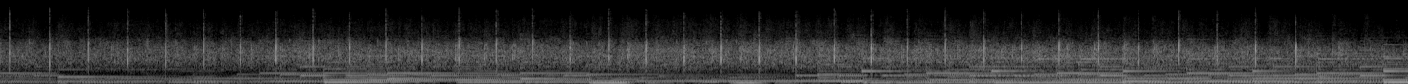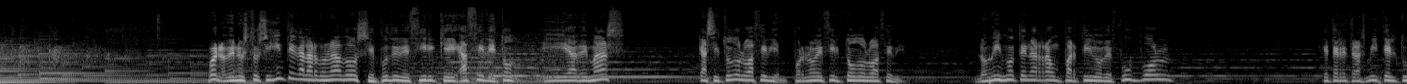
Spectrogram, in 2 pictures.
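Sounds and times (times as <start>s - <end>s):
audience applause: 0.0s - 15.4s
speech: 16.2s - 20.4s, 21.1s - 23.2s, 23.8s - 25.9s, 27.3s - 28.1s.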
